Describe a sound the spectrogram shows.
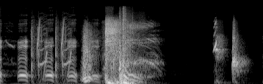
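A cartoon creature falls over with a thump.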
